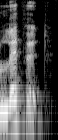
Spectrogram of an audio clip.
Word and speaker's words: leopard: to spell for example leopard sounds like Leopard but it has this eeo in there if you just know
